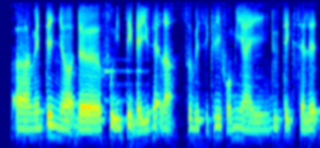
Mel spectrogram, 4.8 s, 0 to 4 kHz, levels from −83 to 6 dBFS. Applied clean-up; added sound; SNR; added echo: neural mask model RNNoise.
